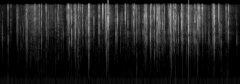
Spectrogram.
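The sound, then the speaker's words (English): Crinkling snack packaging being opened: a dense run of sharp, crackly plastic rustles that starts soft and grows busier and louder, with a faint steady hum underneath and no talking. “More packaging? Oh boy.”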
